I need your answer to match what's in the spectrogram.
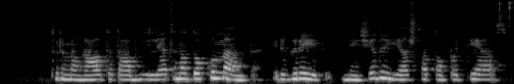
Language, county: Lithuanian, Utena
